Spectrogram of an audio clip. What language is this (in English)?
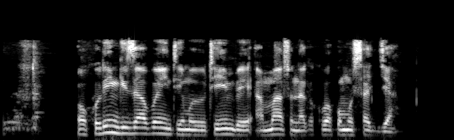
Ganda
